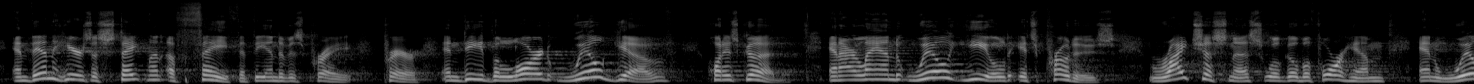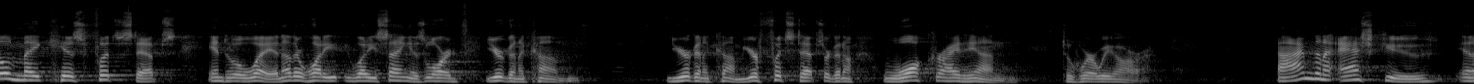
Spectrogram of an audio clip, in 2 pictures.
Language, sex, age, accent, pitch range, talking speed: English, male, 50-69, American, 140-205 Hz, 150 wpm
